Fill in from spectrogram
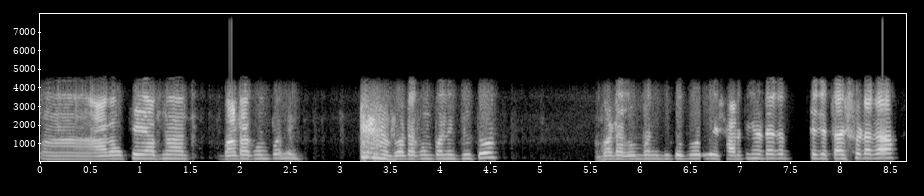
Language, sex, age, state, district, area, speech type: Bengali, male, 18-30, West Bengal, Birbhum, urban, conversation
